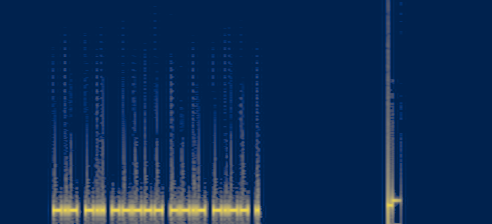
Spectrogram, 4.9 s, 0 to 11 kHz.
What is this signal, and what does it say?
Morse code, heard as a keyed tone, about 42 wpm, 700 Hz. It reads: KD0QYE
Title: USA Call Signs - 6 Characters - 2x Character Spacing - 45wpm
